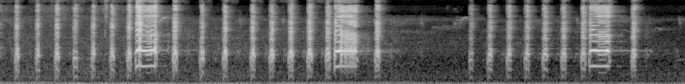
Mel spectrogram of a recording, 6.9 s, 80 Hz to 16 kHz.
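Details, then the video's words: Decoy hen red junglefowl in kataak-style calling, recorded in 2024. Evenly spaced clipped clucks run in bursts, with three loud rasping squawks set between them; the clucks pause for a moment midway. "แม่ต่อสายกะตาก poj qaib tsauj zoo"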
